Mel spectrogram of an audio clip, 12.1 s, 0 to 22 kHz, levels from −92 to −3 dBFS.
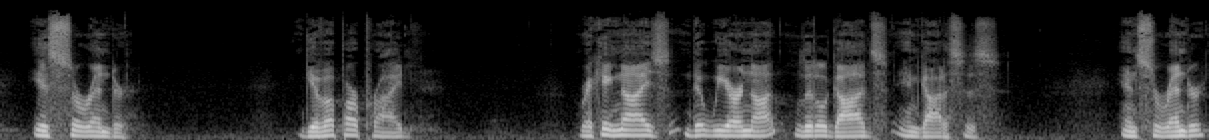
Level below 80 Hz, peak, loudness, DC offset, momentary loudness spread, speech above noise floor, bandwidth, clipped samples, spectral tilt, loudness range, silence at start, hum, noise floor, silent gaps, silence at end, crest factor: -58 dBFS; -10 dBFS; -28 LUFS; under 0.1%; 12 LU; 38 dB; 15 kHz; under 0.1%; -6 dB/octave; 6 LU; 0.35 s; none; -65 dBFS; none; 0 s; 18 dB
